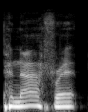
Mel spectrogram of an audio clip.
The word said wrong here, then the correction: Penarth: Pier. Have I said that right? I think I said that right. I probably haven't. Penarth Pier. Penarth Pier in the valley of Glamorg.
